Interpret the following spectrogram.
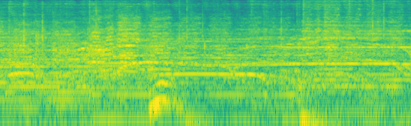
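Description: Concert crowd cheering and shouting over music.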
